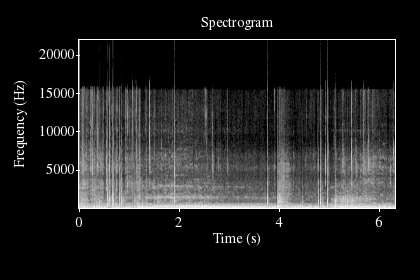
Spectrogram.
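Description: Jeepney engine running, heard from inside the open passenger cabin, its low hum steadiest and loudest through the middle, with frequent rattles and clicks from the body.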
